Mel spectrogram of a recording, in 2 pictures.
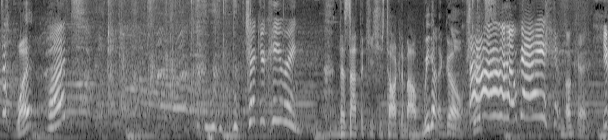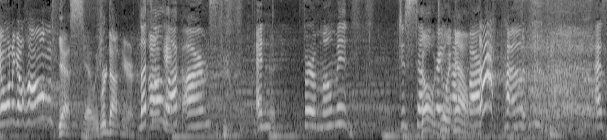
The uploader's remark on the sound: Live from the Glitch Stage at TwitchCon 2018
